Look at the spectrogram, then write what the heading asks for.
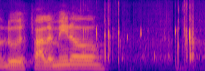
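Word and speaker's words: Luis Palomino: Louis Palomino. Did I get that right, Paul? Yeah, Yeah, okay. Louis Palomino, you're correct.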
